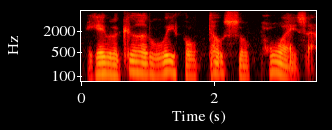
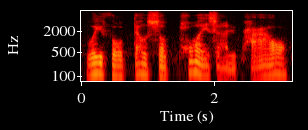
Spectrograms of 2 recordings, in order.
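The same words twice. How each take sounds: First: Whispery, raspy villain boss voice; Vince McMahon impression. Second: Lightly voiced slow old owner; Jerry Jones impression. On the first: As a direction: hiss it like a scheming wrestling boss. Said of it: "let me see if I can do a good Vince impression". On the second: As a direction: drag it out like a folksy team owner. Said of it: "This is Jerry's version of a good".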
